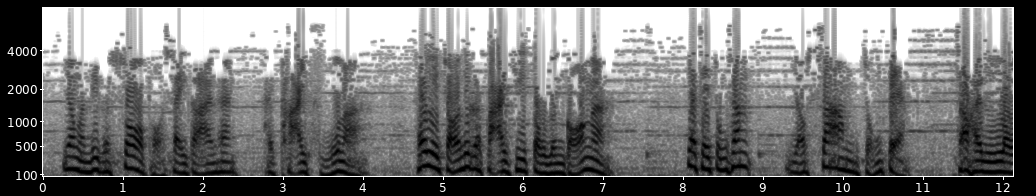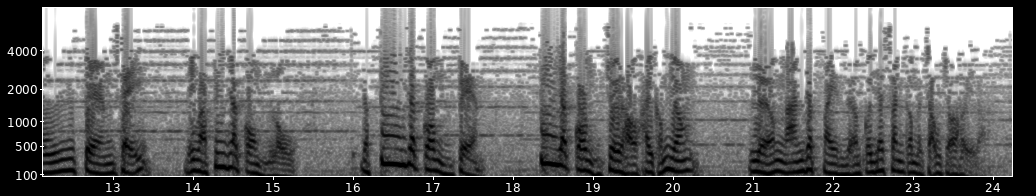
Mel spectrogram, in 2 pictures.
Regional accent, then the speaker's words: Hong Kong; 例如我哋香港人，就算大家好亲戚又好，好朋友又好

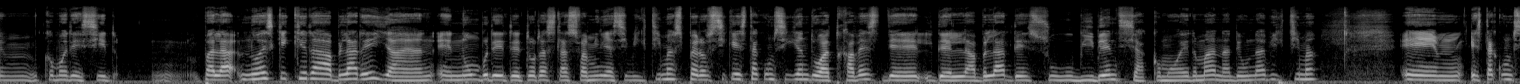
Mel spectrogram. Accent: France; moved away; De yo salí de Francia y viviendo en París y salí en 2001

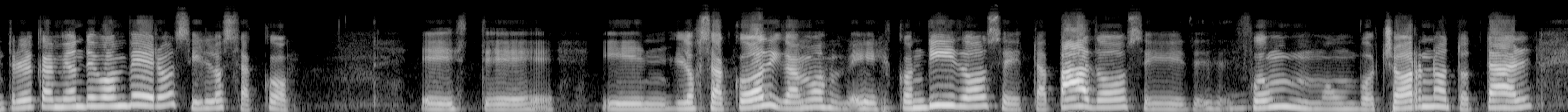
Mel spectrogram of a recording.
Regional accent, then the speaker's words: Santiago del Estero, Argentina; soy de Santiago del Estero, estuve el 16 de diciembre, estaba en Santiago, ahora casualmente estoy aquí

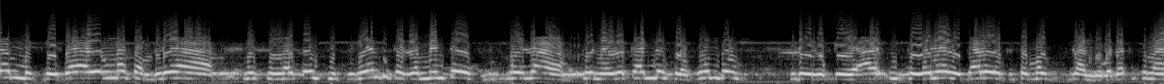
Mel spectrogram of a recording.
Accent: Guatemala; como guatemaltecos, vamos a aprovechar la oportunidad que nos da la coyuntura

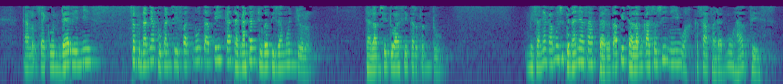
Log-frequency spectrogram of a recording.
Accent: East Java, Indonesia; also born or lived in Yogyakarta; Atau sama-sama Jawa, neng aku Jawa Timur, harusnya rada gampang misuh-misuh sithik ngono.

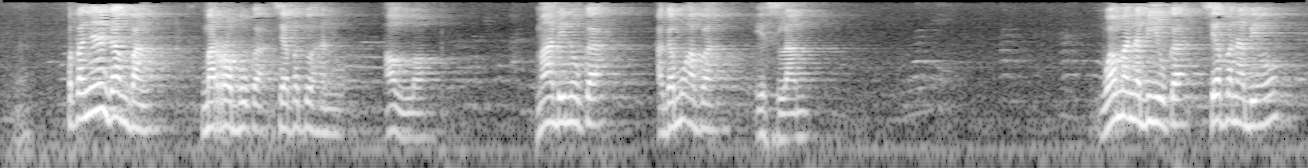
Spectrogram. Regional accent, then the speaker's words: Indramayu, West Java, Indonesia; Zaman dulu saya kecil, karena saya hidup di Indramayu, tinggal lama ya di Indramayu, saya orang Indramayu

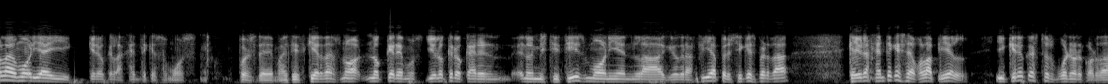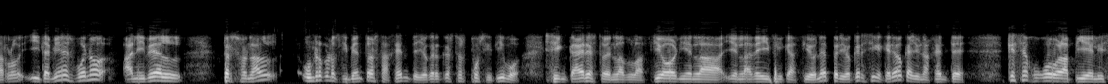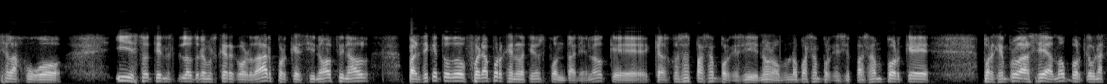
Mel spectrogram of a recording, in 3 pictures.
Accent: Lleida, Catalonia, Spain; Porque yo soy de Lleida, es una capital, digamos, más interior y donde no hay mucha industria

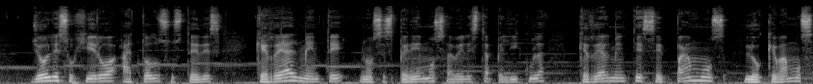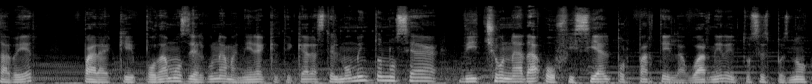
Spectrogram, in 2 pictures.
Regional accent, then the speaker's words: Mexico; Nosotros somos de México y también aprovecho para darle un saludo a toda la República Mexicana

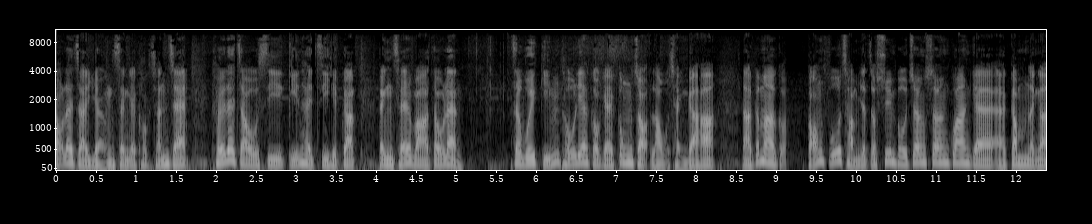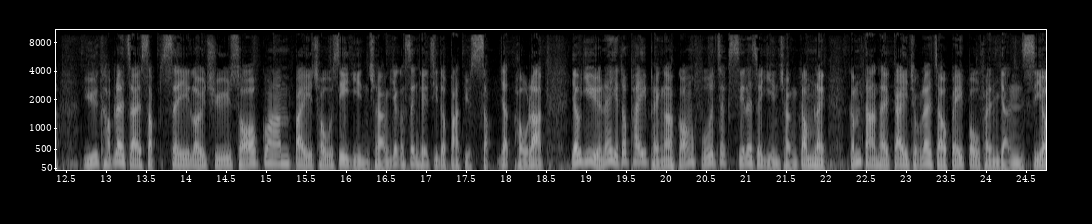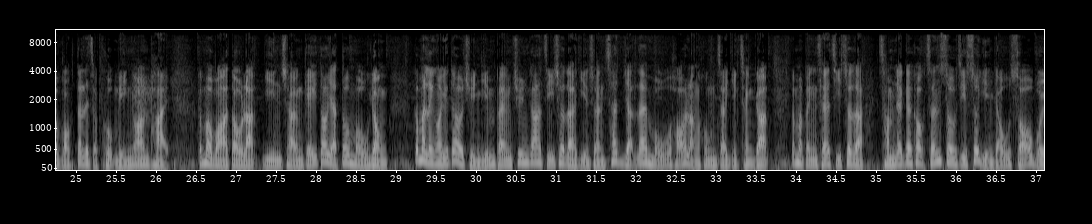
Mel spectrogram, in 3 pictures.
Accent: Hong Kong; 的而且确咧就我哋香港人都惊惊啊。

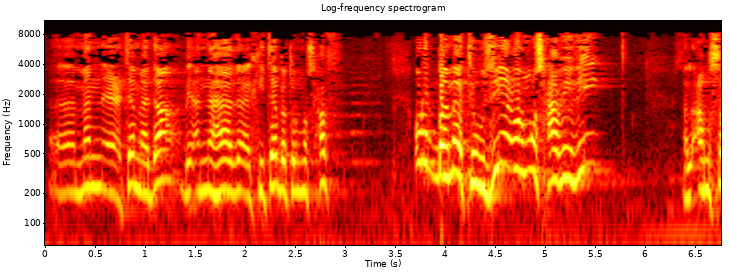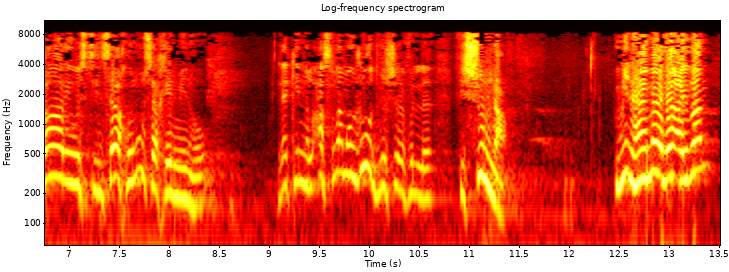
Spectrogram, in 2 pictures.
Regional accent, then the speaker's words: Algeria; ولو القيف كما نسموه احنا عندنا في الجزائر، الوقف

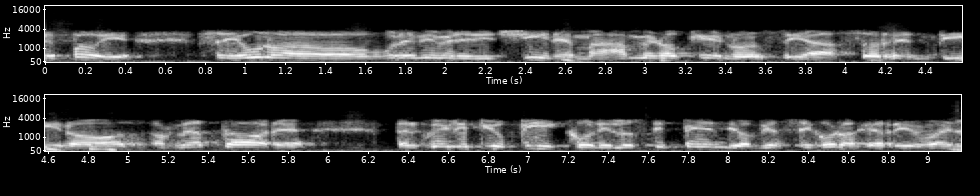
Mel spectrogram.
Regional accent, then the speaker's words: Serramanna, Sardinia, Italy; non è che io stia prendendo in giro Serramanna, ci mancherebbe altro. Ho voluto utilizzare il mio paese come esempio

